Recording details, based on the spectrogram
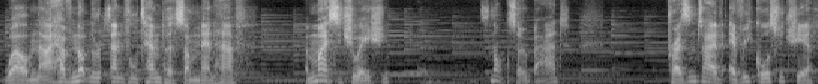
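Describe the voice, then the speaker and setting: A man playing a charming, wronged young officer in a period radio play, confiding and measured, with music behind. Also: medium pitch, animated, fairly bright tone, close to an everyday voice. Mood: stoic, cheerful. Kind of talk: live-read period radio play acting.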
